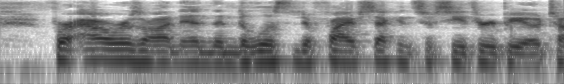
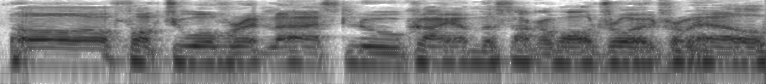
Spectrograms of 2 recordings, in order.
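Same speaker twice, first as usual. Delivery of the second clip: mock villain gloat; 2 semitones lower than usual. Voicing villain droid reveal.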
